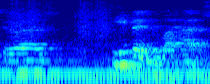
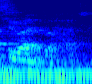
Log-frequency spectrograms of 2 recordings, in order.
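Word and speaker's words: Siraj Ibn Wahhaj: Siraj Ibn Wahaj, it should be, and not Siraj Wahaj.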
